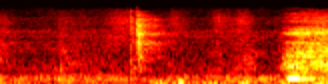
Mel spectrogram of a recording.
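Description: Quiet room with a faint click and a few low knocks, then a sharp, loud intake of breath near the end.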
